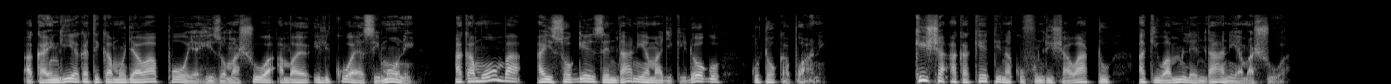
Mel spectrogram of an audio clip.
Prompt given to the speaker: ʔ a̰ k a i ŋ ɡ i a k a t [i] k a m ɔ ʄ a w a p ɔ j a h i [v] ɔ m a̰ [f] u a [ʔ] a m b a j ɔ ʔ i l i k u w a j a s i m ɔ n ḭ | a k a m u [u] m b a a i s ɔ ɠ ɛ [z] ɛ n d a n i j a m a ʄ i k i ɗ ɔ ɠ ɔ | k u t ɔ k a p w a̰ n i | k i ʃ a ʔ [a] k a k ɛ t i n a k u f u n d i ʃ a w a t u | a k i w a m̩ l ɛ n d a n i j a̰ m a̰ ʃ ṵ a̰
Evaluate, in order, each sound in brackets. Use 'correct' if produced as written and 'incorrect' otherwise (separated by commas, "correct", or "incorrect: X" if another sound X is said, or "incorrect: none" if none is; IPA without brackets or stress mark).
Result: correct, incorrect: z, incorrect: ʃ, correct, incorrect: ɔ, correct, correct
